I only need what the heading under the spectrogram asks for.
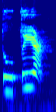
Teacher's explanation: تا کو باریک پڑھنا ہے، تو کو تھوڑا موٹا پڑھنا ہے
